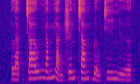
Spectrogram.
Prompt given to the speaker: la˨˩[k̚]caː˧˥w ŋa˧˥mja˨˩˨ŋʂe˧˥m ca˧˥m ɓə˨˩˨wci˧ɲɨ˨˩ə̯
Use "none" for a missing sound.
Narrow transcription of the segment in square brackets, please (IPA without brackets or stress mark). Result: k̚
